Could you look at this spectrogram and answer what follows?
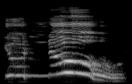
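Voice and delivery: high, loud accusing cry; mock accusing shout. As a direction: hurl the accusation. Acted accusation in recap.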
